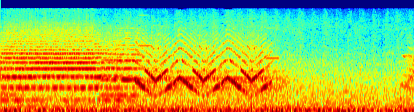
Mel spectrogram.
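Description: A police siren wails briefly up and down.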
